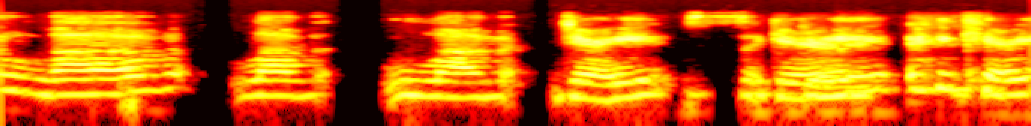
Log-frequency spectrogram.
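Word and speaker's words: Gerry: love love Jerry Gary Gary it's spelled Jerry right it's spelled Jerry but it's Gary Gary I love him so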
